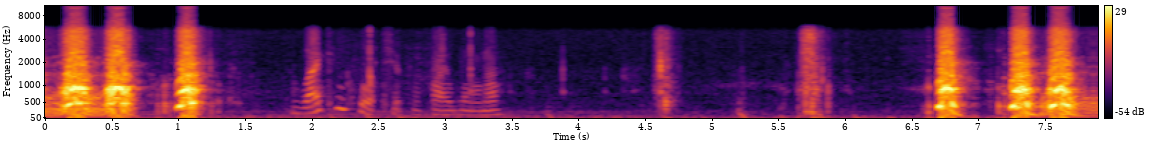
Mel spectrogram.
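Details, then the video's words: A female Great Dane asks to go out with bursts of deep barks, two or three close together at the start and end, separated by quieter whining and a person talking. "My great dane beauty telling me she has to go out"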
